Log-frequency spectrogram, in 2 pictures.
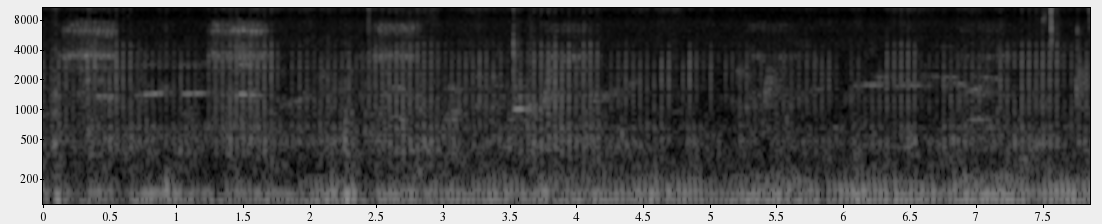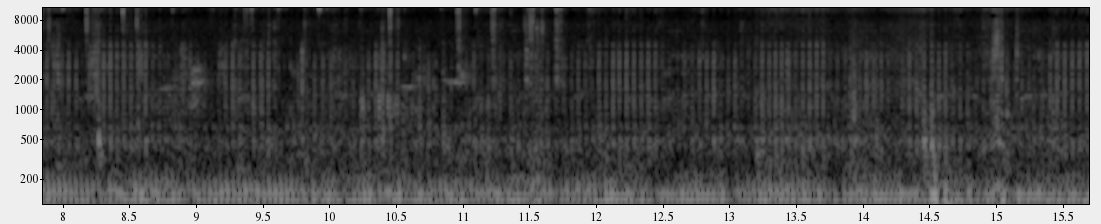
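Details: Steady low rumbling purr from Yupi, a short-haired Persian Chinchilla mother cat caring for kittens born during an early-September typhoon, holding even throughout with faint scattered clicks.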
